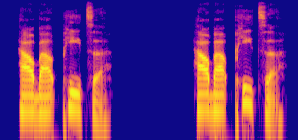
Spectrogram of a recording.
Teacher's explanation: The first A in the word about is gone. It's just missing. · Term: reduced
